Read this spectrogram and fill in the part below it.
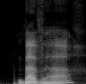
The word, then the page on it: bavard: /ba.vaʁ/; France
